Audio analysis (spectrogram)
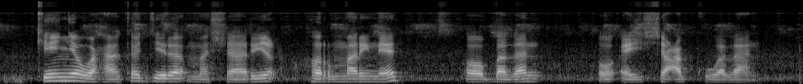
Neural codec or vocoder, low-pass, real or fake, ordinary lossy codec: none; 19.8 kHz; real; Opus, 32 kbps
